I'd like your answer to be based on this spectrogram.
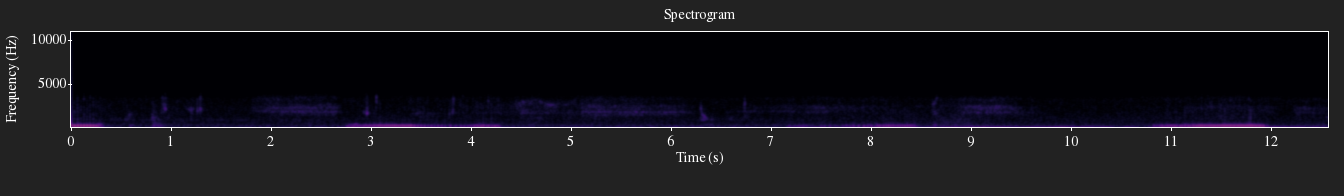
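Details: Dog snoring during sleep: soft, buzzing snores on several in-breaths with quiet breathing between.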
